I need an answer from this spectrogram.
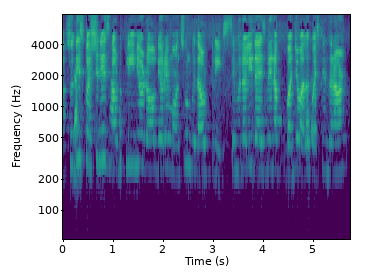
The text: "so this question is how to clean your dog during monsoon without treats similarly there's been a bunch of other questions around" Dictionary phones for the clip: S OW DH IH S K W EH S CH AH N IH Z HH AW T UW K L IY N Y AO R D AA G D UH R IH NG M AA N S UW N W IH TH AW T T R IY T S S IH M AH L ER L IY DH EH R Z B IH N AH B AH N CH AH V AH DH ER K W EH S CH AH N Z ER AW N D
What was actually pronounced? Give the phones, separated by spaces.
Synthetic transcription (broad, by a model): S OW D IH S K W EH S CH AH N IH Z HH AW T UW K L IY N Y AO R D AA G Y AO R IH M AA N S UW N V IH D AW T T R IY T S S IH M AH L ER L IY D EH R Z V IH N AH B AH N CH AH V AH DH ER K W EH S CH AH N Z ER AW N D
